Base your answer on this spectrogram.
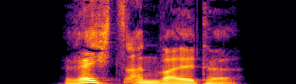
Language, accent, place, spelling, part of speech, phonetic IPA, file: German, Germany, Berlin, Rechtsanwalte, noun, [ˈʁɛçt͡sʔanˌvaltə], De-Rechtsanwalte.ogg
- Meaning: dative of Rechtsanwalt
